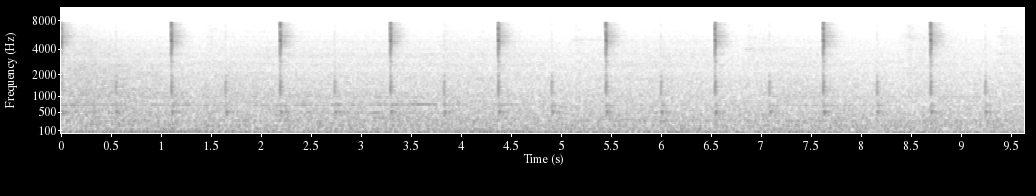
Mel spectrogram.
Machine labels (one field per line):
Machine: valve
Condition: normal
